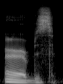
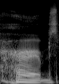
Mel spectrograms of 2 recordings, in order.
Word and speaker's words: herbs: the Queen's own garden herbs not herbs put that H away herbs from the Queen's own garden is that her note no that's my not that's your note yes okay herbs is still spelled with an H right I know but don't say it with your mouth herbs yeah hey remember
